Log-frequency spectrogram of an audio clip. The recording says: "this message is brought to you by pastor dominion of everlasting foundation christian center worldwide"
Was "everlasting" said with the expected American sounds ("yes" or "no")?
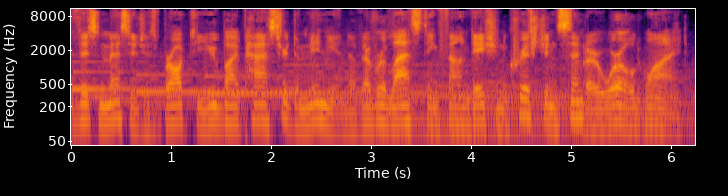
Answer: yes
